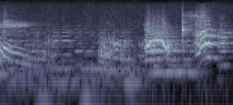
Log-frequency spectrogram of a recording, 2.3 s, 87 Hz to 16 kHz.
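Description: Early-1930s cartoon orchestra score with a puppy's high yips over it: a falling yelp at the start and another short call about one and a half seconds in.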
